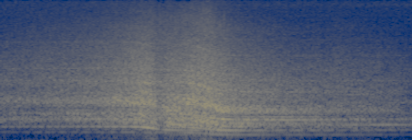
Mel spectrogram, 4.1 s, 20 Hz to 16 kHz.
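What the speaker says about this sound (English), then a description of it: "You can just hear the car is actually sliding all the way around." A stock car slides around a corner in the Vertex Stock Car Cup racing game at the 1987 Darlington 250, with a loud engine and tire noise that swells, bends downward in pitch as it passes, and then fades.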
